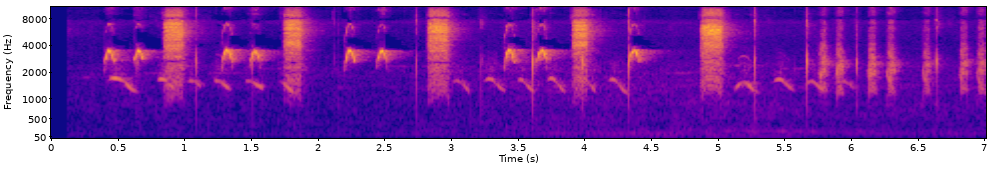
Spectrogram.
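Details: Ashy drongo singing actively: paired short whistled notes alternate with downslurred whistles and harsh raspy bursts, in a quick repeated pattern every half second, ending in a faster run of chips and slurred notes.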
